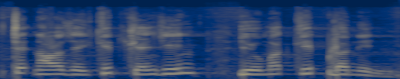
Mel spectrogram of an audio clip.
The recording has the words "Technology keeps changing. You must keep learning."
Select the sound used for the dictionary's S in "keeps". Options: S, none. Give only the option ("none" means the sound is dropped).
none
